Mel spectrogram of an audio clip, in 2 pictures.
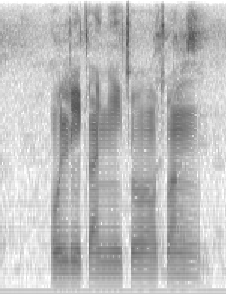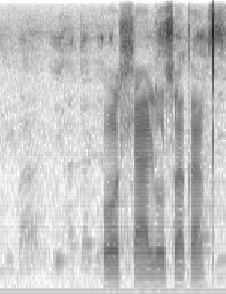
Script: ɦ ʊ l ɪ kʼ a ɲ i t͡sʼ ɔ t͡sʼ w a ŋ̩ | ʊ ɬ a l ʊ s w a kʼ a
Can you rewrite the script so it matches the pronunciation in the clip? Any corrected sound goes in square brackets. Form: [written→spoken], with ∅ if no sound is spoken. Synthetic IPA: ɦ ʊ l ɪ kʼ a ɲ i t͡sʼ ɔ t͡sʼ w a ŋ̩ | ʊ ɬ a l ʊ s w a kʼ a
